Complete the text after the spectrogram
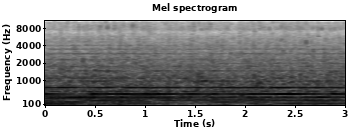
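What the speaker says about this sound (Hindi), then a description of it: "और इसी विलेज के पास से गुजरती है ये बास्पा नदी" Baspa river, fed by snowmelt, rushing past Chitkul village in the Himachal mountains: a steady, even roar of flowing water with no talk.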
